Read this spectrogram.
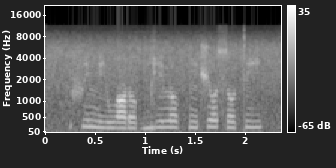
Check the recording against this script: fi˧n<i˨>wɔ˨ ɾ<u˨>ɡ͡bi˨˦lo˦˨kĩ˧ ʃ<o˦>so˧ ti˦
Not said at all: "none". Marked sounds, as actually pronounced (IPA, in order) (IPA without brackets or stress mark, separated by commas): i˨, o˨, o˦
